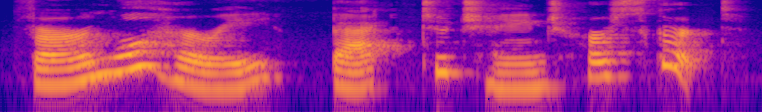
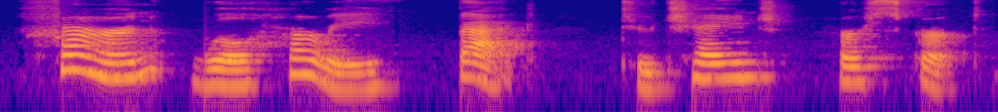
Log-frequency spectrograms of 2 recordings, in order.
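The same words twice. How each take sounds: First: The words flow together without pauses. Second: Each word is said separately with pauses.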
